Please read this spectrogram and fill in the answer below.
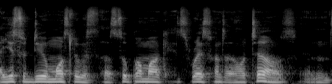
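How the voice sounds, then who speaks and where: Very fast and somewhat breathy, a man speaks at medium pitch. The recording is very clean, with a silent background. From Zambia, rural south. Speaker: entrepreneur. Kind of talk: interview.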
